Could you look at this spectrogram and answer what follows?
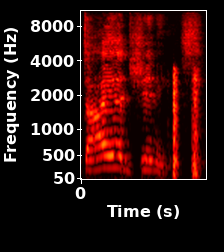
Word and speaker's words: Diogenes: Pronounce it Diogenes.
